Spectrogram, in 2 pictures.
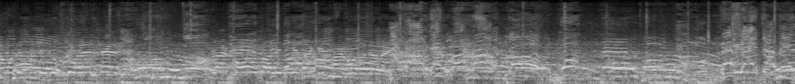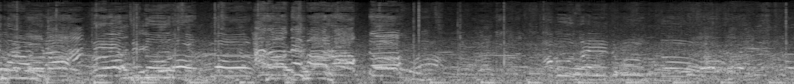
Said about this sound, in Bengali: বিভিন্ন নামে কিন্তু তারা স্লোগান দিচ্ছে।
